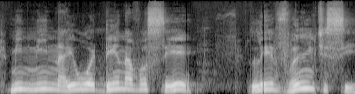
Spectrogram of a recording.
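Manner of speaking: slow, gentle, loving delivery. Retelling how Jesus speaks to the girl: imitating Jesus' loving voice. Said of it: "com essa voz que ama".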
